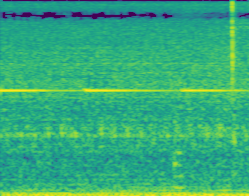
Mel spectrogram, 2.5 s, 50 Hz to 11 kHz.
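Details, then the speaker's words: Volvo 240/244 idling after a climate control vacuum actuator was plugged back in, with HVAC modes switched back and forth: steady even idle with two sharp control clicks and no hissing, so the behind-dash vacuum leak is fixed. "Not even leaking a drop of vacuum."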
